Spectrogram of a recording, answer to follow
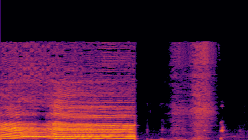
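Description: A web soundboard sound clip playing one long, loud wailing cry on a held pitch. It steps up slightly about half a second in and cuts off abruptly after about a second and a half.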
